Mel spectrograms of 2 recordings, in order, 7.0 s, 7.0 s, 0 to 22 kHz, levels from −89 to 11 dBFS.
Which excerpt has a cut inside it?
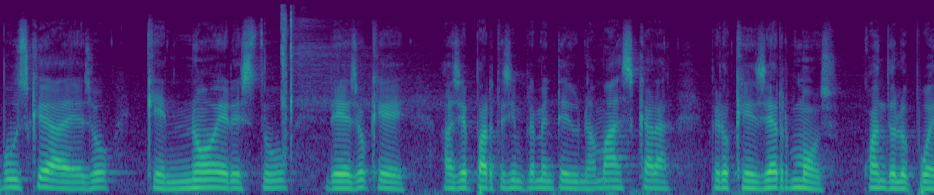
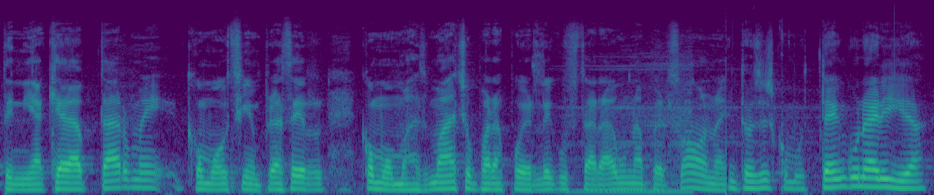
second; 1 cut; at 5.4 s

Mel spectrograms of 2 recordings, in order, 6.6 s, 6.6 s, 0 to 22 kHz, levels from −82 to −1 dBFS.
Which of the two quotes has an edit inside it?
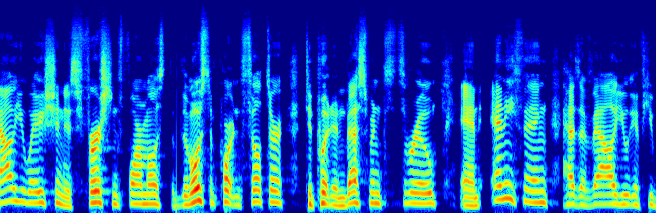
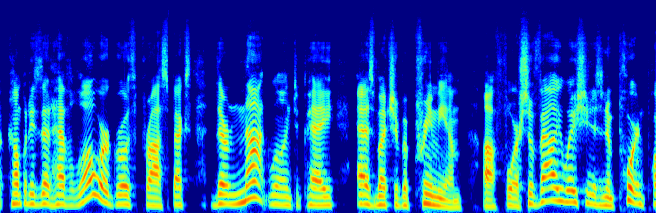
first; 2 cuts; at 1.7 s, 5.6 s

